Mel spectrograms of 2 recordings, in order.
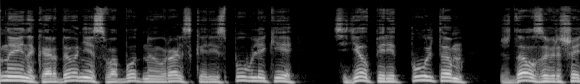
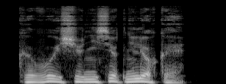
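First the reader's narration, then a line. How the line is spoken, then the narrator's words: Gruff grumble. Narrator (Russian): Буркнул дежурный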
